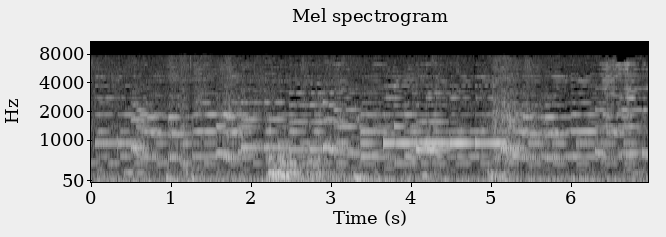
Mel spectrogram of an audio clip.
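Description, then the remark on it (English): A cell phone rings with a bright, tinkling melodic ringtone that repeats its tune steadily for several seconds, loud and without any talking over it. “No worse train of thought breaker than a cell phone.”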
